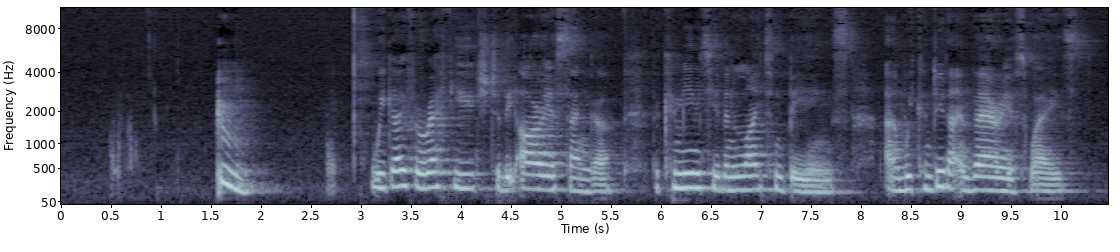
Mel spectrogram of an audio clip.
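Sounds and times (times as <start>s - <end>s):
faint soft slurping sips: 0.5s - 1.1s
speech: 3.2s - 10.2s.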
